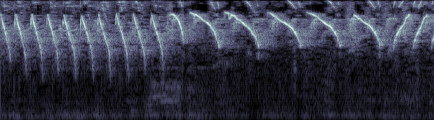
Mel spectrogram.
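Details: Domestic canary singing, meant to coax a reluctant canary to sing: quick falling whistled notes in a fast series, slowing into broader downward sweeps, with a faint low hum underneath.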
